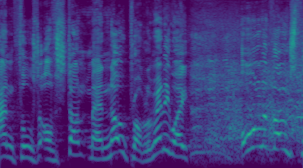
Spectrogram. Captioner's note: audience laughs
